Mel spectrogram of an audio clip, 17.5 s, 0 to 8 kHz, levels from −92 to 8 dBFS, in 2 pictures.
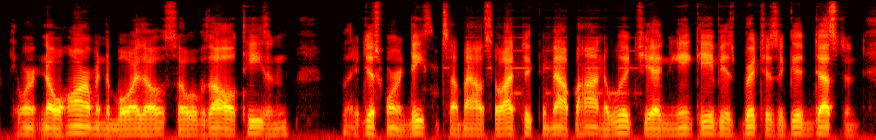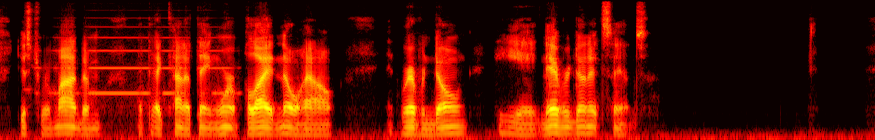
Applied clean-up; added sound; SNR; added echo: neural diffusion model UNIVERSE++.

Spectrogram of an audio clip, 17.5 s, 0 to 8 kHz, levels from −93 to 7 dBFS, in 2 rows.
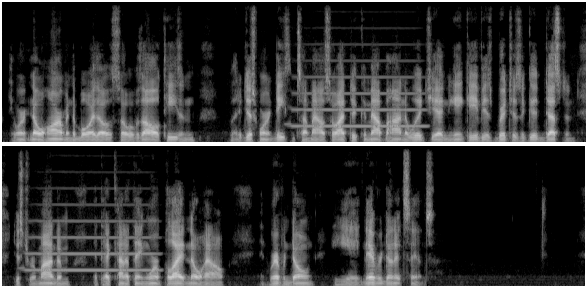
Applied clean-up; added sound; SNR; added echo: none; Trumpet; 16 dB; none.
